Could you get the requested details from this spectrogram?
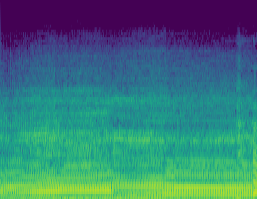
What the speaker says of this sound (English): you hear this? The idles are high now.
